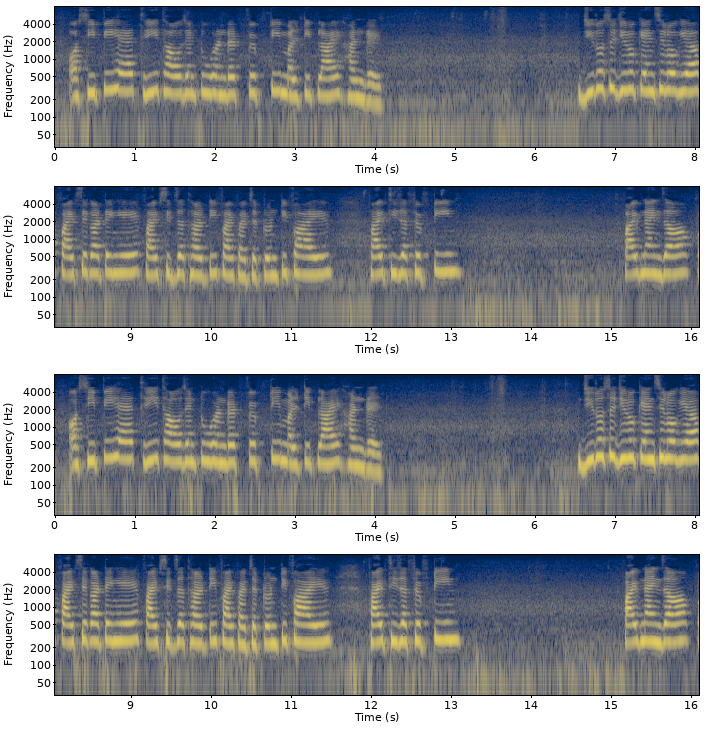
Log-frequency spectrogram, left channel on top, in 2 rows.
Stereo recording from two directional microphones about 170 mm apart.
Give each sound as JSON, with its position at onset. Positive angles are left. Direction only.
{"t": 0.2, "sound": "speech", "side_deg": -35}
{"t": 6.6, "sound": "a woman's voice", "side_deg": -40}
{"t": 15.1, "sound": "a woman's voice", "side_deg": -45}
